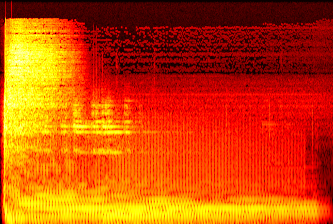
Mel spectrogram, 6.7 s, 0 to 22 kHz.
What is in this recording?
00 C death metal guitar hit
Guitar power chord + bass + kick + cymbal hit
blackmetal, death, metal, black, guitar, bass, deathmetal, hit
